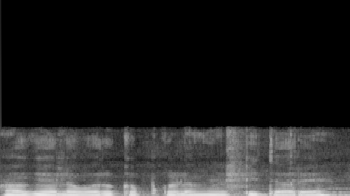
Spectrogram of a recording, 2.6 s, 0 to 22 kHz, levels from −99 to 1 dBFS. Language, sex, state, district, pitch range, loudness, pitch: Kannada, male, Karnataka, Bangalore, 105-110 Hz, -16 LUFS, 105 Hz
